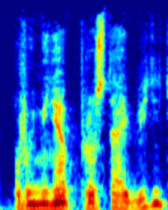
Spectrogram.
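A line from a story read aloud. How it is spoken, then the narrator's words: Timid. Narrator (Russian): говорил робко кавалерист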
